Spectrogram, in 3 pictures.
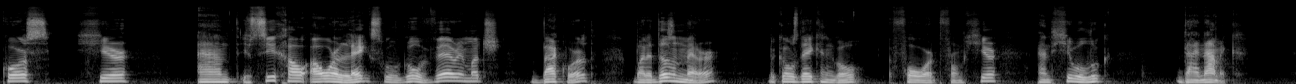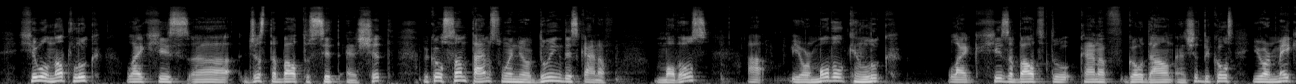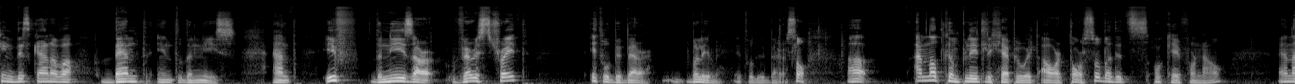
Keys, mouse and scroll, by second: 33.8 ctrl+Tab, 34.2 shift+a, 35.9 Tab.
